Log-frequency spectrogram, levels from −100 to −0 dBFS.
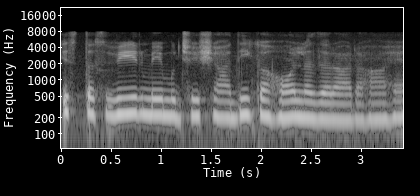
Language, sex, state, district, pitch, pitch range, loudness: Hindi, female, Bihar, Araria, 210 Hz, 195-225 Hz, -31 LUFS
